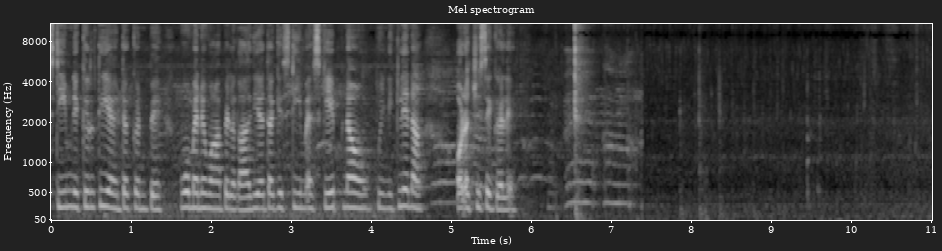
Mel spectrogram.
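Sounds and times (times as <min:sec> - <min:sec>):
curry simmering in a pot: 0:00.0 - 0:11.0.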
